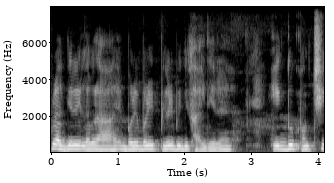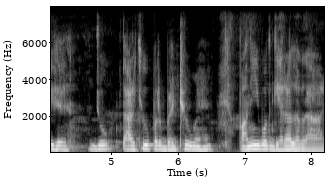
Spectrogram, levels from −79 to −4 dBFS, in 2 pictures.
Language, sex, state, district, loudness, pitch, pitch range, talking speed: Hindi, female, Uttar Pradesh, Hamirpur, -16 LUFS, 200 Hz, 190-210 Hz, 205 wpm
